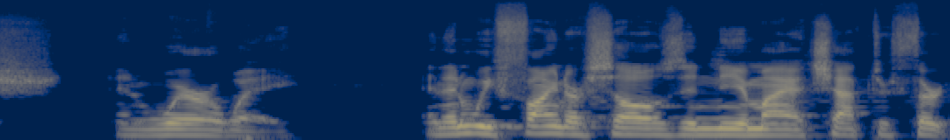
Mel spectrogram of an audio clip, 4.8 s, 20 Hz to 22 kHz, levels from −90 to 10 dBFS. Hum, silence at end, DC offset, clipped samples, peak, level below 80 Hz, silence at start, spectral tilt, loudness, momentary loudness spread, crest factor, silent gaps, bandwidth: none; 0 s; under 0.1%; under 0.1%; -12 dBFS; -70 dBFS; 0 s; -4.5 dB/octave; -30 LUFS; 15 LU; 20 dB; 0.37-0.54 s, 1.52-1.66 s, 2.00-2.10 s; 19.5 kHz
